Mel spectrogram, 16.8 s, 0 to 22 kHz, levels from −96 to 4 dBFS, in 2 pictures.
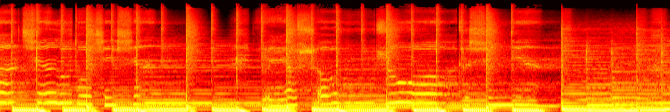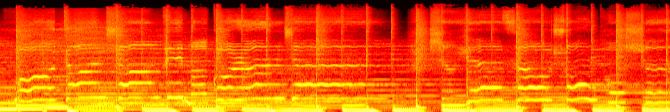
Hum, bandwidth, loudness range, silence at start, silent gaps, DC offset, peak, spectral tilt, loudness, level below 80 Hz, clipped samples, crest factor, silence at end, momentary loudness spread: none; 18 kHz; 1 LU; 0 s; none; under 0.1%; -2 dBFS; -5.5 dB/octave; -14 LUFS; -16 dBFS; under 0.1%; 10 dB; 0 s; 3 LU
